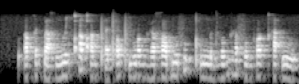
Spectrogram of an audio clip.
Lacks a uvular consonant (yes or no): no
